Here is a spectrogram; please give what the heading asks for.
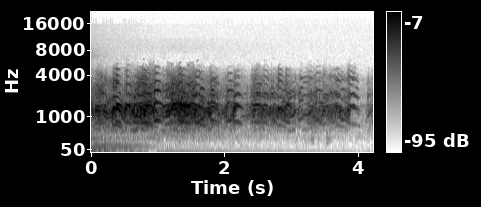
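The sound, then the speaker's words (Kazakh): A domestic gander honks in loud, rapid, overlapping calls that run in continuous bursts for about four seconds, dip briefly midway, then stop abruptly. “Ата Қаз ұшып кетті.”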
